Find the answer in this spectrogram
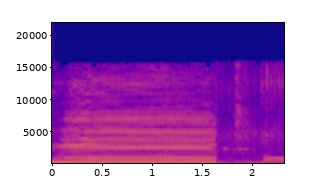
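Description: Train horn sounding one long, steady note of about a second and a half, which cuts off suddenly.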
